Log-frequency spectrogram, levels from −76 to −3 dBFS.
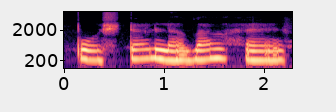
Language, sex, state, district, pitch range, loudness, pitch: Hindi, female, Bihar, Patna, 210-235 Hz, -13 LUFS, 220 Hz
